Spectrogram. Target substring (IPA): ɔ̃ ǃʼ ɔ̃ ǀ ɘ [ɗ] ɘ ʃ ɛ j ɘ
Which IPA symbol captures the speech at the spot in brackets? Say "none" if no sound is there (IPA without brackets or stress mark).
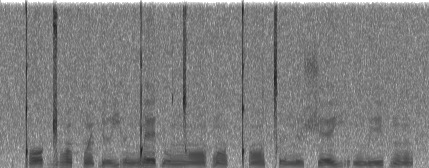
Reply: n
